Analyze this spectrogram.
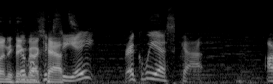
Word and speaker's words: Requiescat: Level 68, Requiescat. All right, now we can use Holy... Are you serious? Requiesca? So you don't pronounce the T? Are we back? Is it French again? Is this French?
